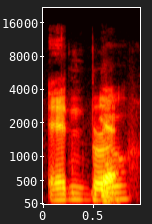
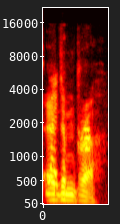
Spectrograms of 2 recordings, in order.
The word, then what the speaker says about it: Edinburgh: Edinburgh. Brah. Yeah. Edinburgh. Like bra. Yeah. Like for you to understand like bra like girls bra kind of status is easier for you. Eden like it means like it's spelled berg. No, it's bra.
